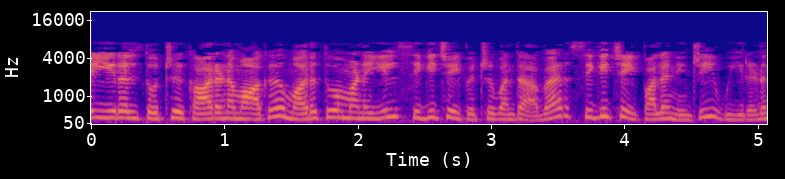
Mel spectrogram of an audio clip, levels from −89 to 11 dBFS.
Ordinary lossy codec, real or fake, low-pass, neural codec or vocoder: MP3, 32 kbps; fake; 7.2 kHz; vocoder, 44.1 kHz, 128 mel bands every 256 samples, BigVGAN v2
